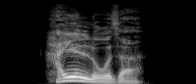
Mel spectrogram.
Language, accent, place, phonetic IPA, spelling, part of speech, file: German, Germany, Berlin, [ˈhaɪ̯lloːzɐ], heilloser, adjective, De-heilloser.ogg
- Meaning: inflection of heillos: 1. strong/mixed nominative masculine singular 2. strong genitive/dative feminine singular 3. strong genitive plural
